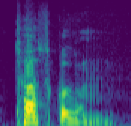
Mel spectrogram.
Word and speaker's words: Tusculum: st all hosts uh uh tusk apologize for mispronouncing this name tusculum and that game uh is going to be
